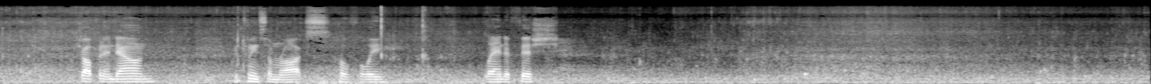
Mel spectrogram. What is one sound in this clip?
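Water laps gently against rocks.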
